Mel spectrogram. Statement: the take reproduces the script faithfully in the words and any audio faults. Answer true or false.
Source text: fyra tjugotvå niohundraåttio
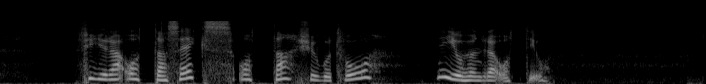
false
